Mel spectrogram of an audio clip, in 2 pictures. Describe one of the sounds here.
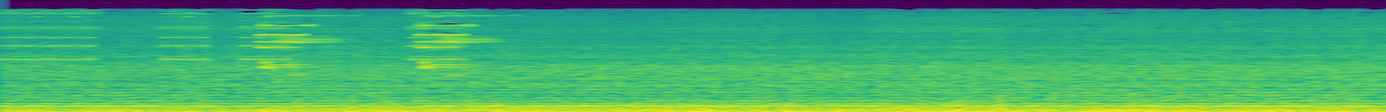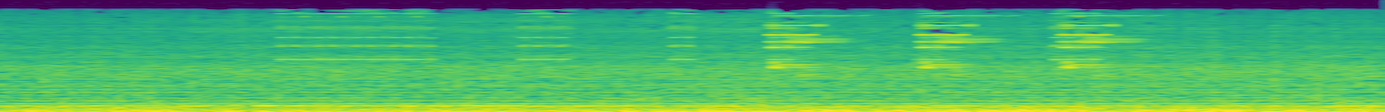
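A menu gives short electronic beeps.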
